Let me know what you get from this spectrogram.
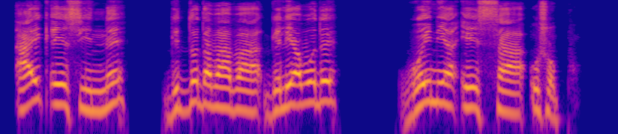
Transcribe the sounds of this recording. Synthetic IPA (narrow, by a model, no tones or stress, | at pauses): ʔɐjkʼːeːsiːnːɛ | ɡɪd̪ːɔd̪ɐβaːbaːɡɛlɪjaːwɔd̪ɛ | wɔjnɪjaːʔe̞ːsːaːʔʊʃɔpːɔ̥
